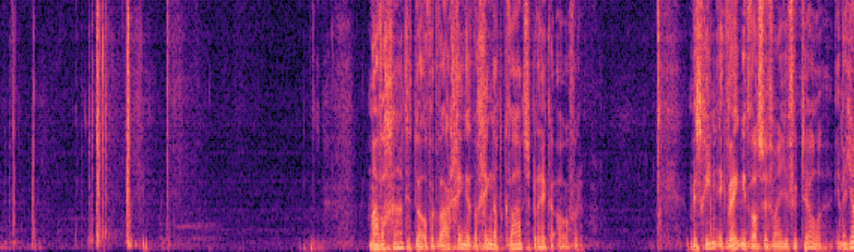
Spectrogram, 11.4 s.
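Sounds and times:
plastic water bottle crinkling during a sip: 0.0s - 2.5s
speech: 4.9s - 8.0s, 9.2s - 11.3s.

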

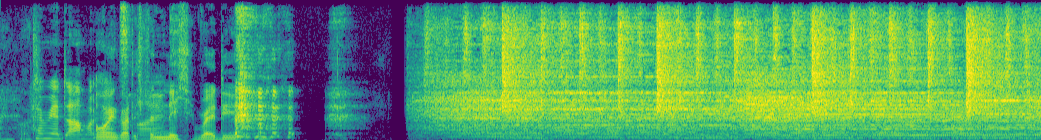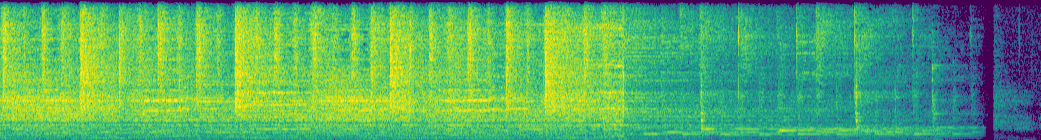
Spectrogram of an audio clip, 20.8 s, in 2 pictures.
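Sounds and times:
speech: 0.3s - 3.5s
laughter: 2.4s - 3.0s
instrumental version of a pop song: 4.1s - 20.3s.

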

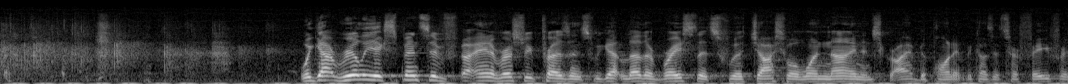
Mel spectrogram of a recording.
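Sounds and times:
audience applause: 0.0s - 2.8s
speech: 3.0s - 10.6s.

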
